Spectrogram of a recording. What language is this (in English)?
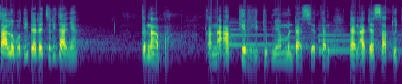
Indonesian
